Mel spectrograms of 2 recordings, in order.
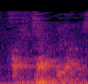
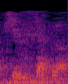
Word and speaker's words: HUSCAP: 国大の機関リポジトリ、ハスカップ、 HUSCAP、みんな CAP じゃなくて CUP って書いてあるし、まあ、発音しづらい。実際に、中心でやっている人も海外に行ってこれの説明するときに、ハスキャップだ、ヒュースキャップだと言っているそうですから、まあ、信用ならんものです。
